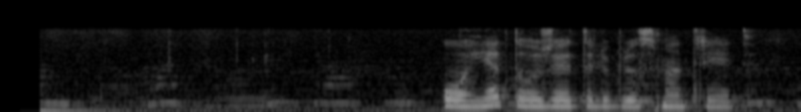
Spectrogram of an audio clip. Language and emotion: Russian, positive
